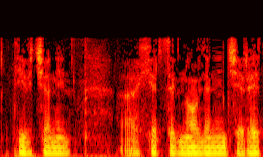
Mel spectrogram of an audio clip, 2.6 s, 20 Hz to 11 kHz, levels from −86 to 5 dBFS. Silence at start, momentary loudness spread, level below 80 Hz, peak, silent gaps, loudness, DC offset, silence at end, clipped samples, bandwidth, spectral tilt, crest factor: 0.05 s; 14 LU; -32 dBFS; -8 dBFS; none; -25 LUFS; under 0.1%; 0 s; under 0.1%; 5.6 kHz; -11 dB/octave; 16 dB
